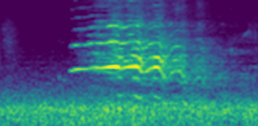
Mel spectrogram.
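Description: A horse whinnies loudly over steady background noise, its rising neigh clear and close and lasting about a second, while it gallops off pulling a cart.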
